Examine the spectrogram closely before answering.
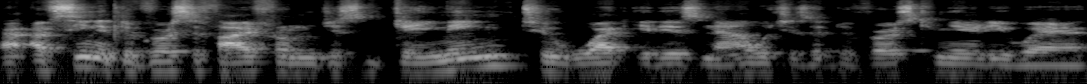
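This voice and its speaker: Speaking in a Zimbabwean accent, a man with a very deep, low voice keeps a moderate pace with hardly any pauses, ordinary pitch variation and big swings in loudness. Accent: Zimbabwean, noticeable. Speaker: healthcare tech entrepreneur. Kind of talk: podcast interview. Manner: halting, repeats words.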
